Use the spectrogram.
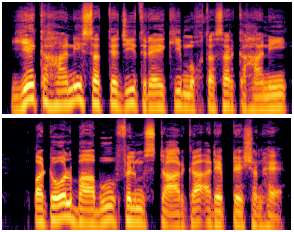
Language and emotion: Urdu, neutral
